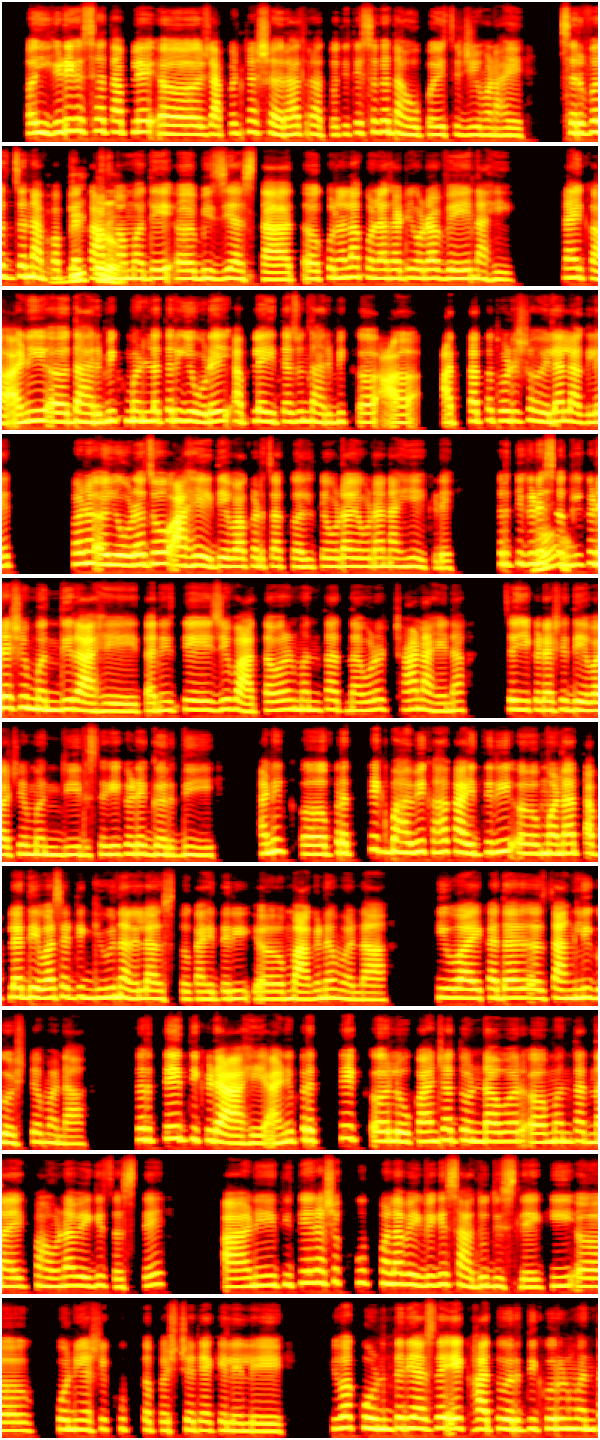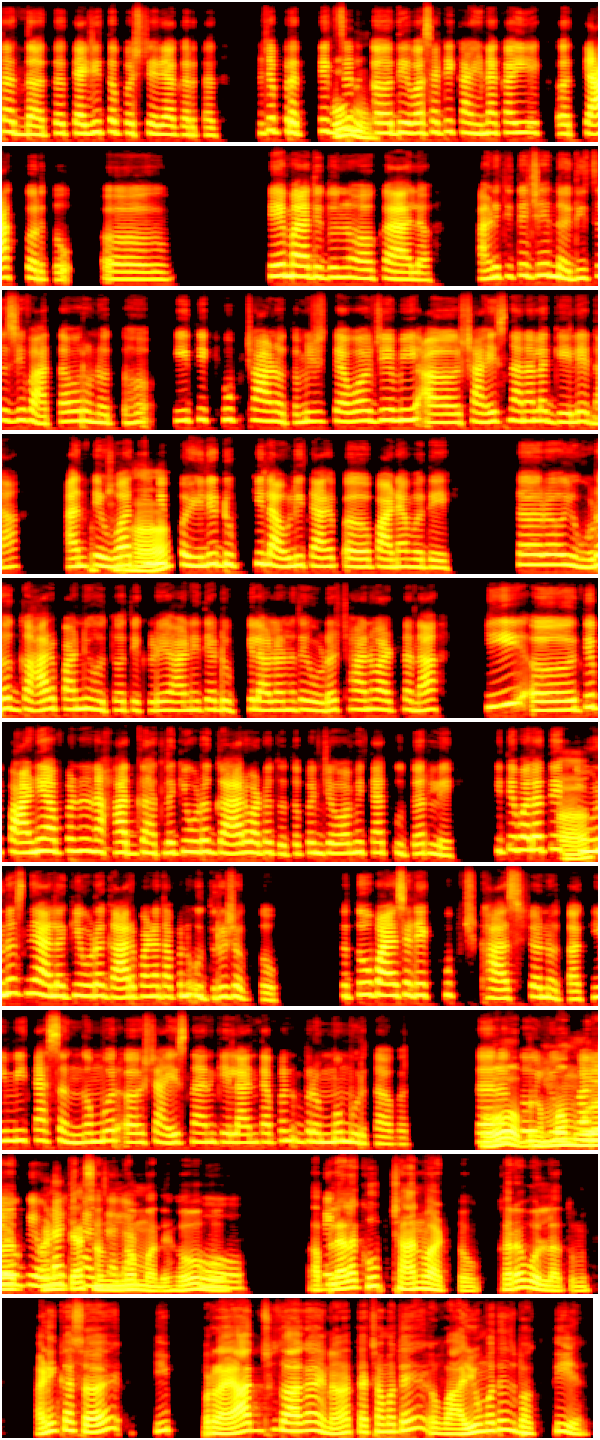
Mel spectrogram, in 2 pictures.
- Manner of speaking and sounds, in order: tapping; other background noise
- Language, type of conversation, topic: Marathi, podcast, प्रवासातला एखादा खास क्षण कोणता होता?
